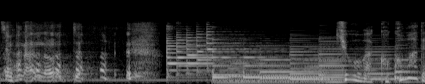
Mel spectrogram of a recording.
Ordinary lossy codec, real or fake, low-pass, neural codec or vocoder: none; real; none; none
